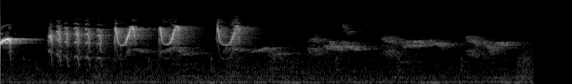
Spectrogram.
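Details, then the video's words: Oriental white-eye, mini fierce song: a high whistle, a buzzy burst, three sweeping V-shaped notes, then softer lower warbles fading out. "Kicauan OK wambi mini GANAS bagus untuk masteran"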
